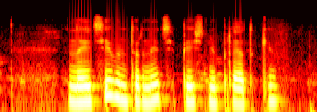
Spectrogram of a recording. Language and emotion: Russian, neutral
